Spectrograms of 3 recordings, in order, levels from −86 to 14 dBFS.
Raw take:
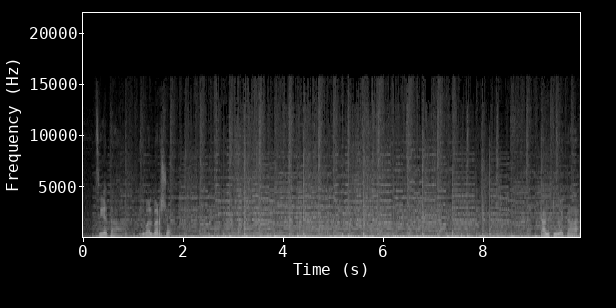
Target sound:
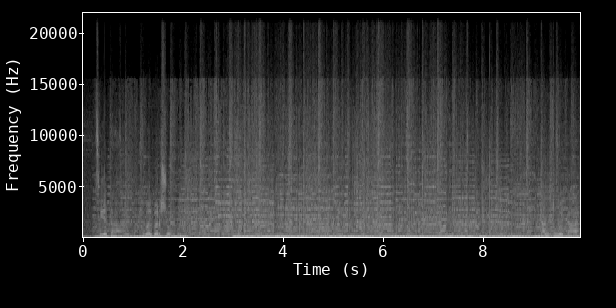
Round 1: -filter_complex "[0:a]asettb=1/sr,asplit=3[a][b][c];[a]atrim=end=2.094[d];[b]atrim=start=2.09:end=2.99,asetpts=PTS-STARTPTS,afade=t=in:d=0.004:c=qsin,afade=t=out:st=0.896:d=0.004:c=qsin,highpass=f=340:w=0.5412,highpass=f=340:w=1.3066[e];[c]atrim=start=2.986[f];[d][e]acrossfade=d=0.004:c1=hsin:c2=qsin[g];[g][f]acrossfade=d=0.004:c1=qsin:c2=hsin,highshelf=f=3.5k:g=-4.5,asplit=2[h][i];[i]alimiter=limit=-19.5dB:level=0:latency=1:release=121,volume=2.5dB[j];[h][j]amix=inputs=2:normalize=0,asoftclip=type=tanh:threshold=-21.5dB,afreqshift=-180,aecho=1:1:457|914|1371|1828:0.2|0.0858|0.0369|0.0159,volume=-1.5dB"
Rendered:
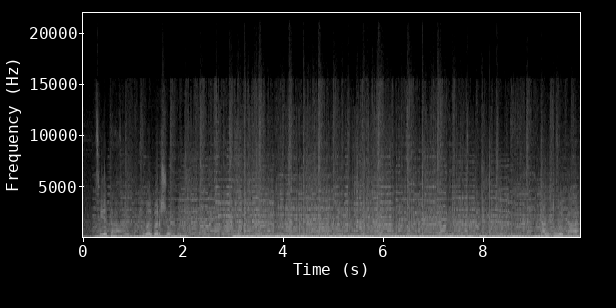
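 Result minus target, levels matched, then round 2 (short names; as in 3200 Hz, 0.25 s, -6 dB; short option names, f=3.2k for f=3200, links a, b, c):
8000 Hz band -7.5 dB
-filter_complex "[0:a]asettb=1/sr,asplit=3[a][b][c];[a]atrim=end=2.094[d];[b]atrim=start=2.09:end=2.99,asetpts=PTS-STARTPTS,afade=t=in:d=0.004:c=qsin,afade=t=out:st=0.896:d=0.004:c=qsin,highpass=f=340:w=0.5412,highpass=f=340:w=1.3066[e];[c]atrim=start=2.986[f];[d][e]acrossfade=d=0.004:c1=hsin:c2=qsin[g];[g][f]acrossfade=d=0.004:c1=qsin:c2=hsin,highshelf=f=3.5k:g=7,asplit=2[h][i];[i]alimiter=limit=-19.5dB:level=0:latency=1:release=121,volume=2.5dB[j];[h][j]amix=inputs=2:normalize=0,asoftclip=type=tanh:threshold=-21.5dB,afreqshift=-180,aecho=1:1:457|914|1371|1828:0.2|0.0858|0.0369|0.0159,volume=-1.5dB"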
